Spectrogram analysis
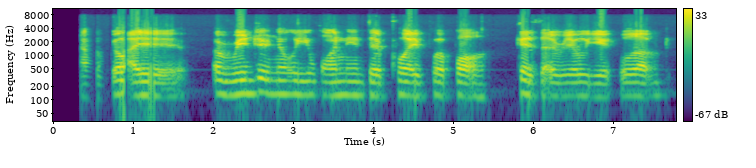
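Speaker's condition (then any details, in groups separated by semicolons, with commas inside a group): Cerebral palsy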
